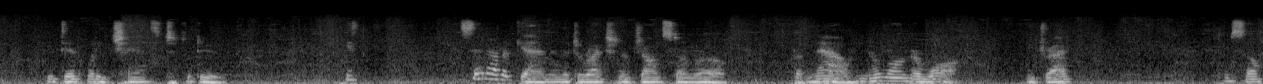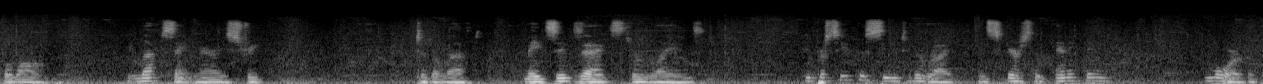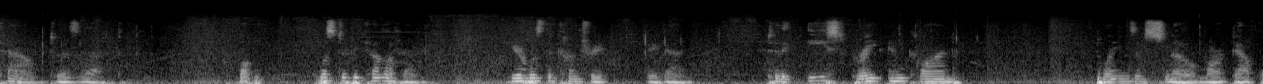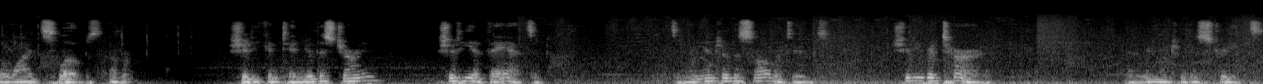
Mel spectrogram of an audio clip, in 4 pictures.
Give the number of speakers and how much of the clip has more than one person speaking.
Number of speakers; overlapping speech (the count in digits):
1, no overlap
